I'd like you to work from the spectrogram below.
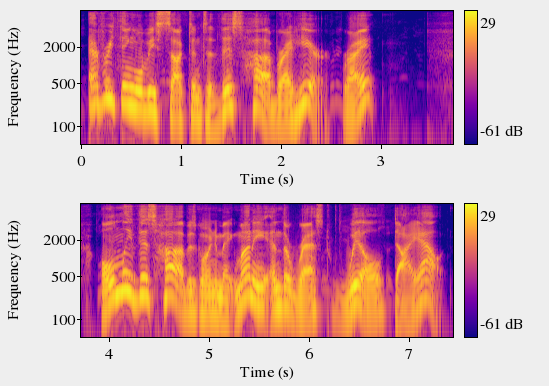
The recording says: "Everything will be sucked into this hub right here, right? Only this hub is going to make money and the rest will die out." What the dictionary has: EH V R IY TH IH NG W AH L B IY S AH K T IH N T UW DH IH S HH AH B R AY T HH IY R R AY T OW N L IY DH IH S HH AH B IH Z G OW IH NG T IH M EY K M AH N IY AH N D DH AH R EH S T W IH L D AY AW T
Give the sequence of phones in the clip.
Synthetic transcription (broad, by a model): EH V R IY TH IH NG W AH L B IY S AH K T IH N T UW DH IH S HH AH B R AY T HH IY R R AY T OW N L IY DH IH S HH AH B IH Z G OW IH NG T IH M EY K M AH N IY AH N DH AH R EH S T W IH L D AY AW T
